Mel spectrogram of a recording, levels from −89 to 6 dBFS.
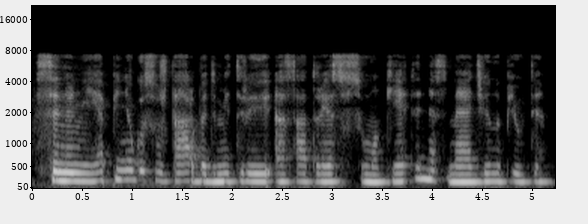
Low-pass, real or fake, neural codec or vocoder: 7.2 kHz; fake; codec, 16 kHz, 4 kbps, X-Codec, WavLM features, trained on Multilingual LibriSpeech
